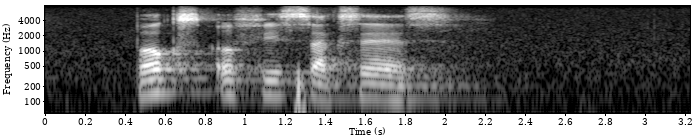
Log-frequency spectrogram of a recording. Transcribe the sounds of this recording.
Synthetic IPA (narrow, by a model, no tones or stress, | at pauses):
b̥ɔksofisːaksɛs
